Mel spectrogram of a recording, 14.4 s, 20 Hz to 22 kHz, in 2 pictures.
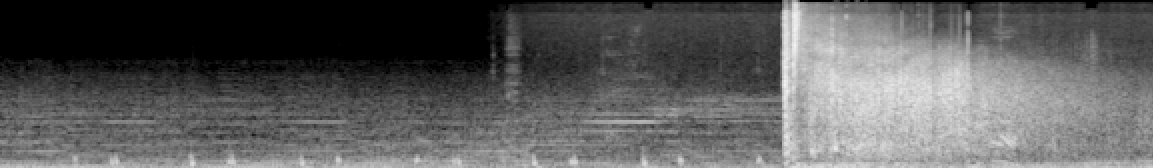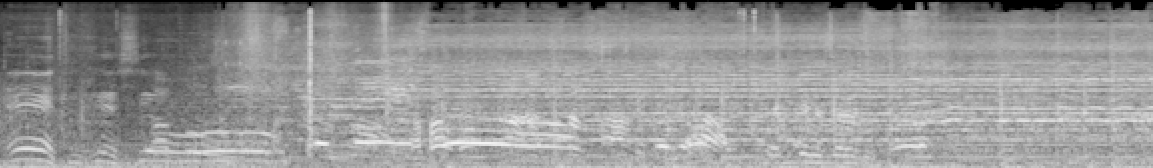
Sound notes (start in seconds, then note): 0.3 heartbeat; 4.9 shot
